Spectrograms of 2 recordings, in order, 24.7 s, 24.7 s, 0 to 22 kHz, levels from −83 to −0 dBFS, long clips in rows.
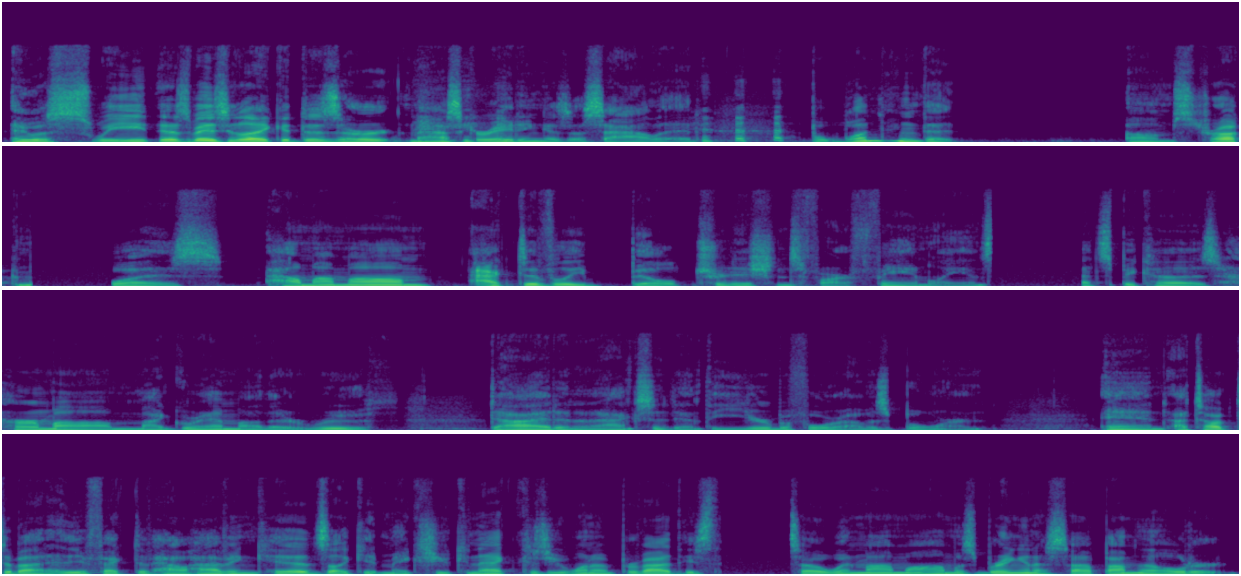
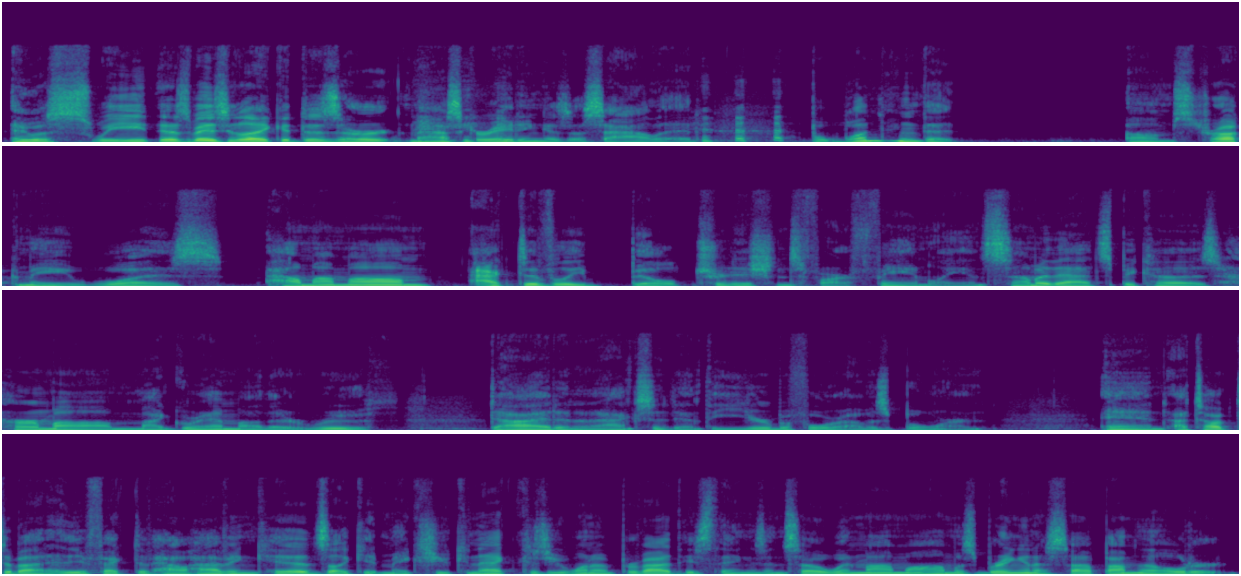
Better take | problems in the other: second | audio cutting out; at 6.5 s, at 11 s and at 22 s

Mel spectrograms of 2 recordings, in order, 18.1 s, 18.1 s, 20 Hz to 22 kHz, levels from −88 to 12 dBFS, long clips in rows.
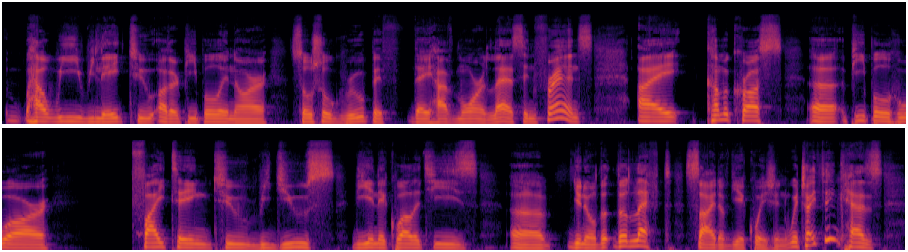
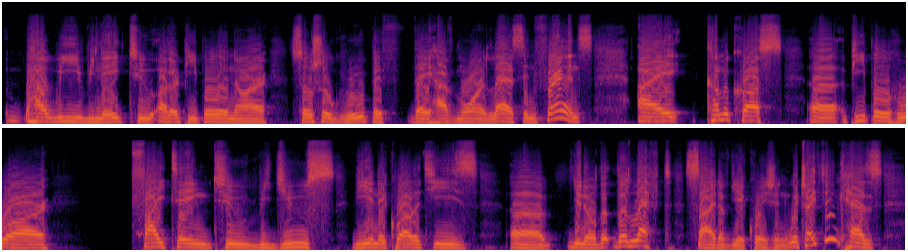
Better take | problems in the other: first | distortion; heavy; 7 dB below the speech

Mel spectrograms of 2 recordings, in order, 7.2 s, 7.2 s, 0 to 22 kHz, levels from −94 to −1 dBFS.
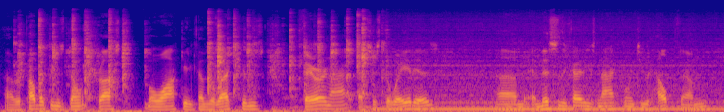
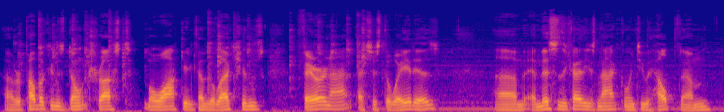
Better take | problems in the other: second | household noises; loud; throughout; 4 dB below the speech; faint in the second

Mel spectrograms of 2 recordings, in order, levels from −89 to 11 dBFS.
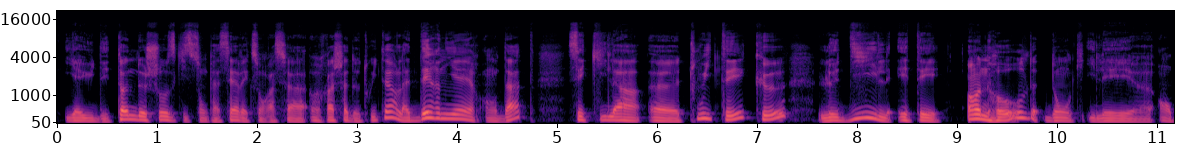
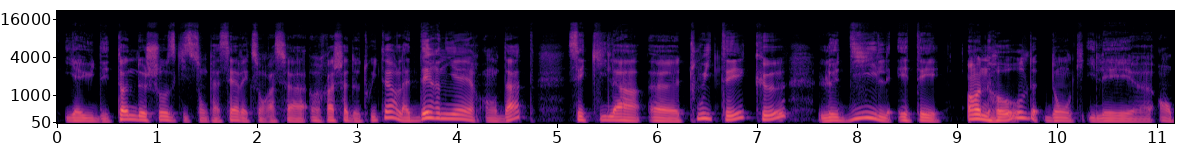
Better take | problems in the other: neither | none

